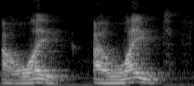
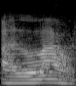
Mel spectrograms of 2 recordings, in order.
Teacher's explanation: So it's a dark L, not a light L on the L of allowed.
